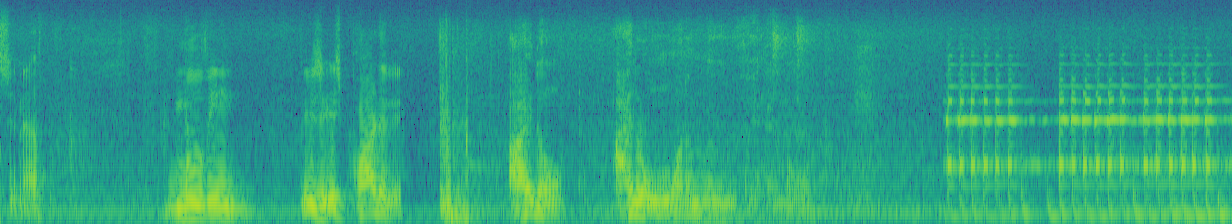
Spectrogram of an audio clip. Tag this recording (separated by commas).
Speech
